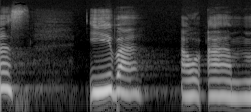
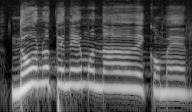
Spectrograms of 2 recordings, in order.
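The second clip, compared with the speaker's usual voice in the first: calling back; 4 semitones higher, 8 dB louder than usual. Acted. John answering loudly from boat.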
